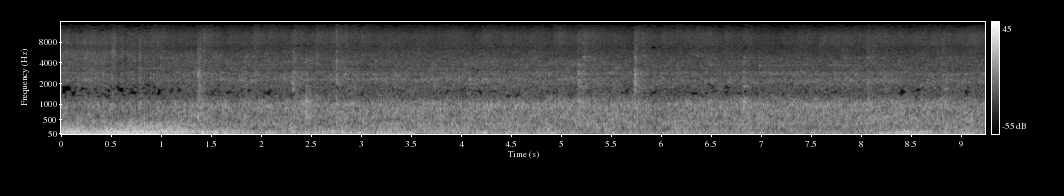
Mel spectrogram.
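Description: Heavy rain drumming on a window ledge and on the body of the recording phone: a dense, steady hiss with sharp taps of single drops now and then. A low rumble of thunder is loudest in the first second or so, then dies away.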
